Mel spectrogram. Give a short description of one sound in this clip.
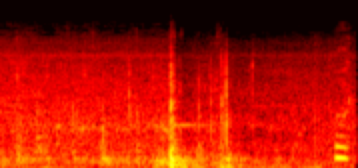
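A car door latch clicks open.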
